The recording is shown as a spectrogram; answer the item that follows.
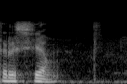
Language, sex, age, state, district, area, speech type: Malayalam, male, 60+, Kerala, Malappuram, rural, read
